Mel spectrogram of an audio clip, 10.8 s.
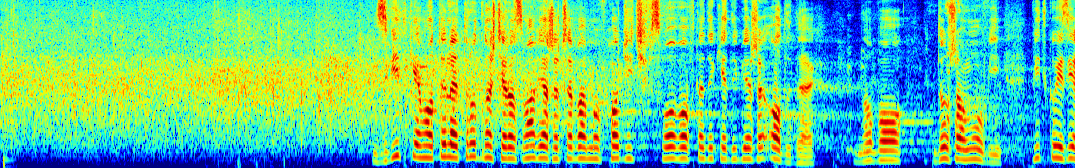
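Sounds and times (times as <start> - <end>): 
audience applause: 0.0 - 7.0
speech: 3.7 - 10.7.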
